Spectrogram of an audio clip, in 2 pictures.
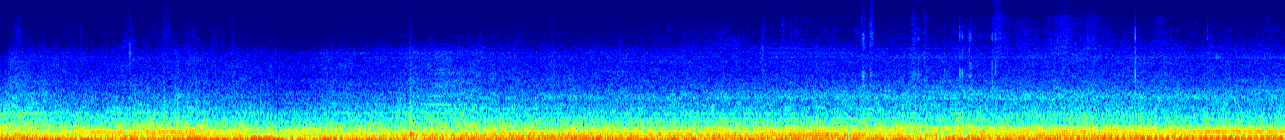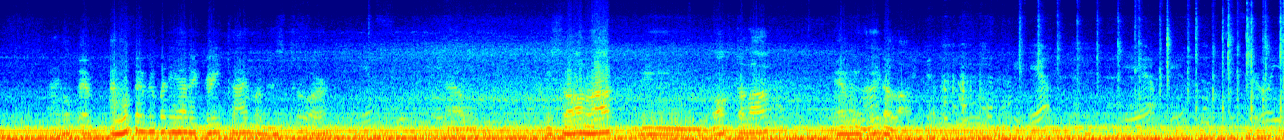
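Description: Steady low drone of a coach's engine and road noise heard from inside the cabin as it drives along an expressway. Voices are briefly heard partway through.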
